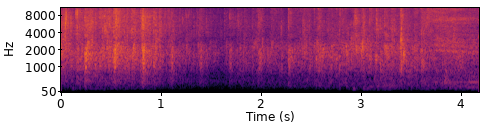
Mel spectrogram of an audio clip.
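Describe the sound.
An audience applauds to welcome two speakers at a professional chapter event in Chicago, with continuous, fairly even clapping and a few sharper claps standing out near the start.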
